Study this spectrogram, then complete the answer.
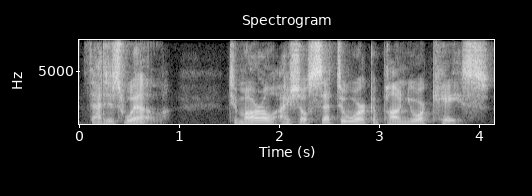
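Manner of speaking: detective pressing for evidence; Holmes urgent. Acted. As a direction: urge him on, impatient. Holmes's dialogue voice.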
